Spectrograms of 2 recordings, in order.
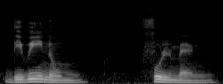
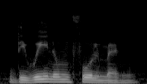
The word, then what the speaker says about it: Divinum Fulmen: Your correct pronunciation of your name, Divinum Fulmen. You would have to nasalize the M and N at the end. Divinum Fulmen.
